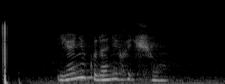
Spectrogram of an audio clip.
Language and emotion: Russian, sad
